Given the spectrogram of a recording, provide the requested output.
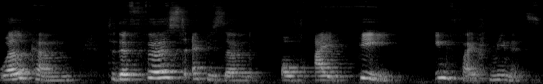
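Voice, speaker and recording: Speaking very slowly in a Polish accent, a woman keeps a medium pitch, with lively intonation and big swings in loudness. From Poland. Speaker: lawyer. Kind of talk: tutorial. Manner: formal.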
